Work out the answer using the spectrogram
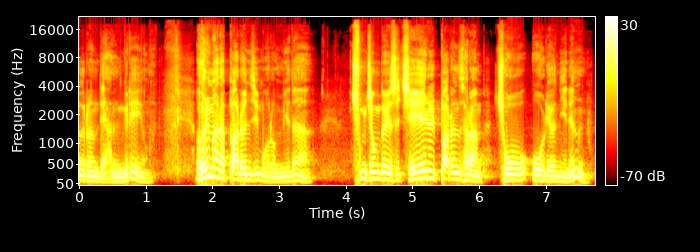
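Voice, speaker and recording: A man preaching a sermon in a church, telling stories with sudden high exclamations and dialect jokes. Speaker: pastor. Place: church sanctuary.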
